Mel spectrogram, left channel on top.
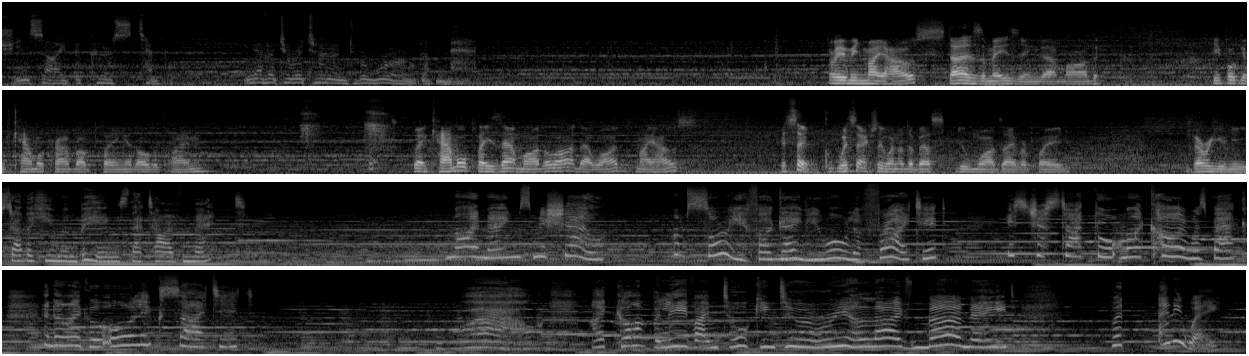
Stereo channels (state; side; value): different; both; correlation 0.00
